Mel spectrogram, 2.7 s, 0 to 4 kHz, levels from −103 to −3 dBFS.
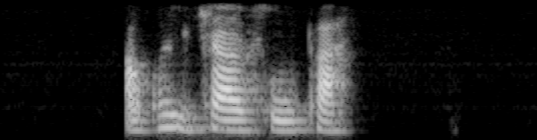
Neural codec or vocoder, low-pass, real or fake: vocoder, 44.1 kHz, 128 mel bands, Pupu-Vocoder; 3.6 kHz; fake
